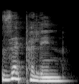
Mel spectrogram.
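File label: "zeppelin", British English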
